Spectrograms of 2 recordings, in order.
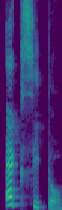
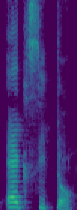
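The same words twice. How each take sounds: First: The x sounds like a crisp 'ks'. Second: The x sounds like a soft 'gs'. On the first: This is the careful standard pronunciation. The speaker calls it right. "the proper sound is éxito, like the K plus the S" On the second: This is how it comes out in fast casual speech. The speaker calls it wrong. "You're going to sound maybe like gus, like éxito, like egg"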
